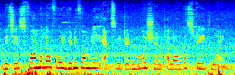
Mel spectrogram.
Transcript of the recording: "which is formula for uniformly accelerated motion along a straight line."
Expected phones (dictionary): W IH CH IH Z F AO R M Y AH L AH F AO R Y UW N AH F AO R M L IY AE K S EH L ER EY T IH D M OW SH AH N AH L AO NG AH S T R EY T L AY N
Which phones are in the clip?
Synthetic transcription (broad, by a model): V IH CH IH Z F AO R M Y AH L AH F AO R Y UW N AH F AO R M L IY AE K S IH L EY T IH D M OW SH AH N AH L AO NG AH S T R EY T L AY N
